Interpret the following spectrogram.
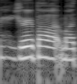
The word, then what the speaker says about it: yerba mate: or matcha oh so you're about me is pronounced you're you're about mate thank you oh you're about mate okay um that's good to know oh wow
